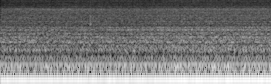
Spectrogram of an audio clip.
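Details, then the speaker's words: Honda Integra classic car idling after replacing the ignition coil: steady, even idle with a smooth low drone and no misses, stumbles or knocks; running cleanly again after the no-spark failure. "Woohoo! purring like a kitten again. I'm gonna go for a ride."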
